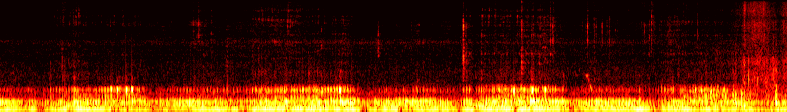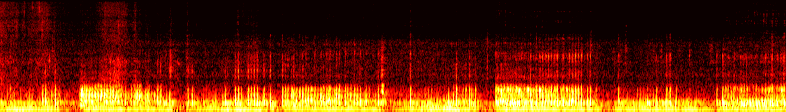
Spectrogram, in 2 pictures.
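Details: Bassy, British shorthair mother with kittens, purring while massaging them; steady low rumble with slow rhythmic swells, joined midway by bursts of rustling and fur-rubbing noise.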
